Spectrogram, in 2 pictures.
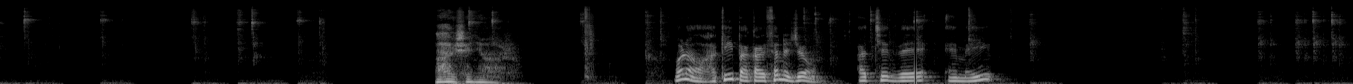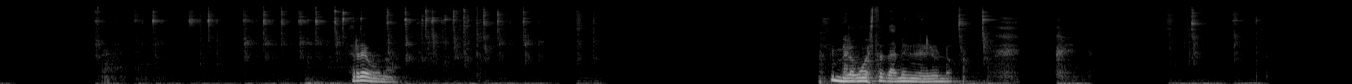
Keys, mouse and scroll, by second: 0.3 ctrl+c, 1.0 v, 3.0 alt+super+r, 5.9 ctrl+p, 6.5 Return, 8.2-9.2 typing, 10.3 Right, 12.0 Return, 12.6 Right, 13.0 Right, 13.1 Right, 13.3 Right, 14.4 Up, 14.6-19.8 typing, 18.6 ctrl+p, 18.8 ctrl+p, 23.4 ctrl+x, 26.0 alt+super+r.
